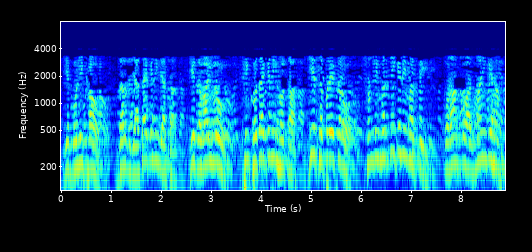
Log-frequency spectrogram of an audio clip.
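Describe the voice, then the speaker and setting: Man preaching an impassioned sermon, echoey and far. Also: high-pitched. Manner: emotional, pleading, with rhetorical questions and Arabic recitation. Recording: echoey, distant, phone-like lo-fi sound.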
